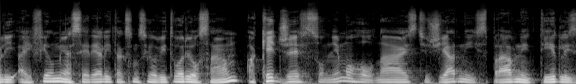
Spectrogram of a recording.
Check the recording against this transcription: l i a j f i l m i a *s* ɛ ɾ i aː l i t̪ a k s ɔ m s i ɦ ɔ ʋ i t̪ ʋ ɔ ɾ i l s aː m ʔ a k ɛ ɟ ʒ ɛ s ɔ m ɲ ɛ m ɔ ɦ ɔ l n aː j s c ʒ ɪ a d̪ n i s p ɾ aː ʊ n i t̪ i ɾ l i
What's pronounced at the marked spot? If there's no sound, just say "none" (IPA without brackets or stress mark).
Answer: s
